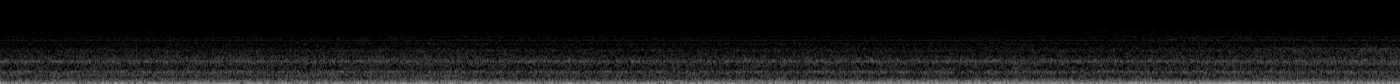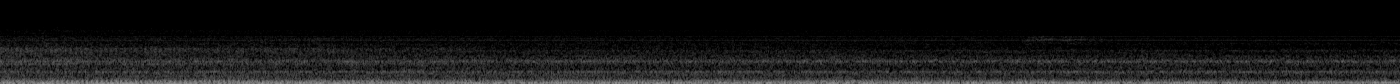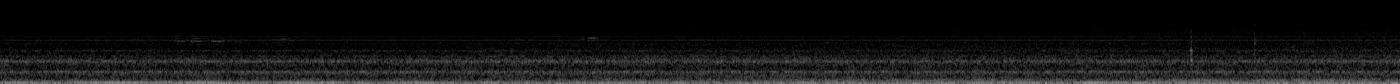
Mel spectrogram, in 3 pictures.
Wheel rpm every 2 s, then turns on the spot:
0, 0, 0, 0, 0, 0, 0, 0, 0, 0, 0, 0, 0, 0, 0, 0, 0, 0, 0, 0, 0.
none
